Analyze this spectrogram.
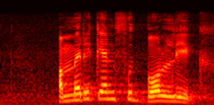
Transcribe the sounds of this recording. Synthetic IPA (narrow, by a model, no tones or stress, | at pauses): amɛɾikanfut̚bɔlːiɡ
